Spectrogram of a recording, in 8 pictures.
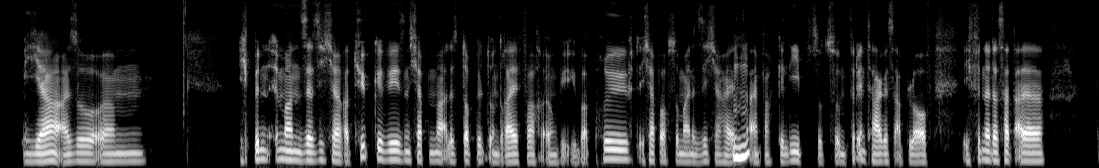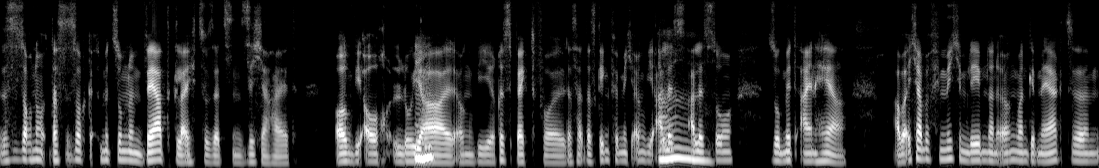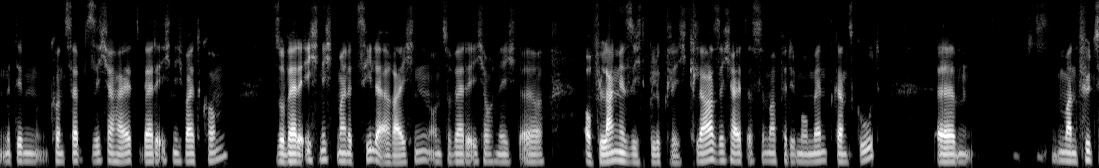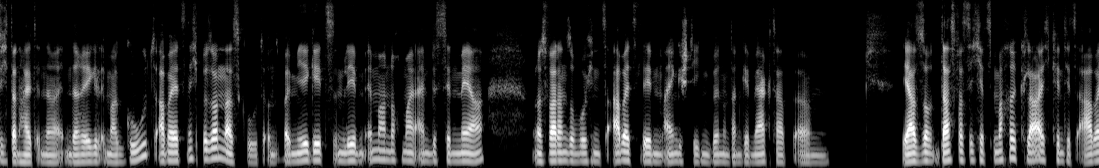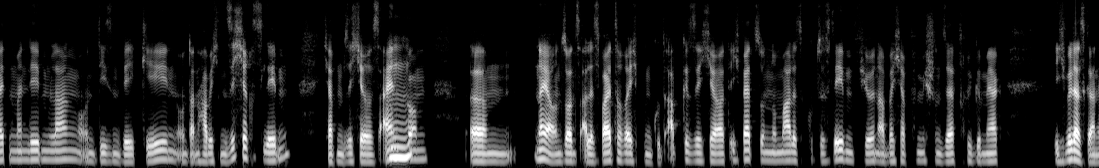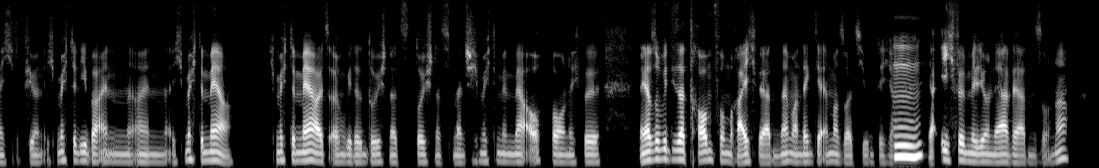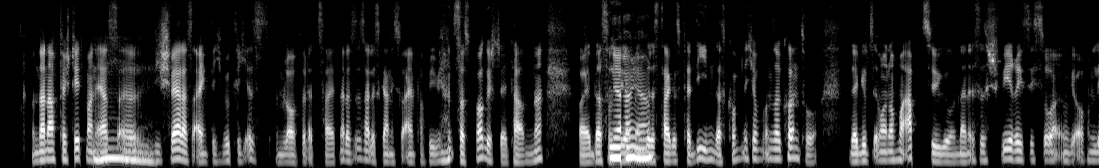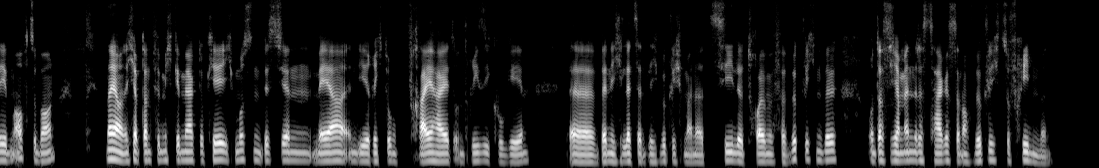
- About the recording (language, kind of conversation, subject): German, podcast, Mal ehrlich: Was ist dir wichtiger – Sicherheit oder Freiheit?
- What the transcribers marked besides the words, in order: drawn out: "Ah"; drawn out: "Hm"; laughing while speaking: "wie wir uns das vorgestellt haben, ne?"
